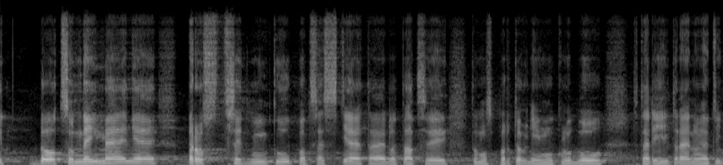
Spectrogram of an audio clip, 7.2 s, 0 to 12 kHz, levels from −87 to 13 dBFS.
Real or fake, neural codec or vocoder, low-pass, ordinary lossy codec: fake; codec, 44.1 kHz, 2.6 kbps, SNAC; 10.8 kHz; Opus, 64 kbps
